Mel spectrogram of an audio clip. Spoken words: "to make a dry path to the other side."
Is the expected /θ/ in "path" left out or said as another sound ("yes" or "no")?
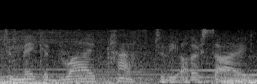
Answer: no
